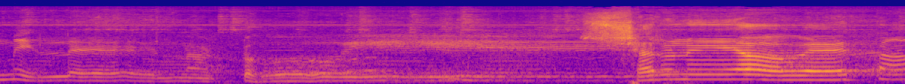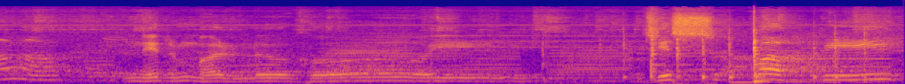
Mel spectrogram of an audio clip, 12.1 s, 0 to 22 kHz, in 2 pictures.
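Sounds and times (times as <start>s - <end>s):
sung chant holding a long note: 0.0s - 12.0s.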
